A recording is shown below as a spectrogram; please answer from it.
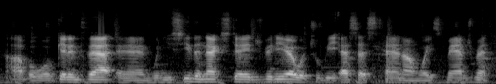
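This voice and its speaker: A man's voice: fairly low pitch, fairly even intonation, brisk, pushed and bright. A man giving a casual, chatty, rambling explanation as a rally driver introducing his video.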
